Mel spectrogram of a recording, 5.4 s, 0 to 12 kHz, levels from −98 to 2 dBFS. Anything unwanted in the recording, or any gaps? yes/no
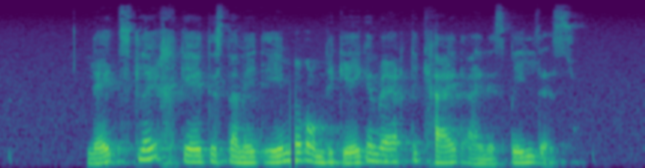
yes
